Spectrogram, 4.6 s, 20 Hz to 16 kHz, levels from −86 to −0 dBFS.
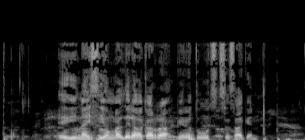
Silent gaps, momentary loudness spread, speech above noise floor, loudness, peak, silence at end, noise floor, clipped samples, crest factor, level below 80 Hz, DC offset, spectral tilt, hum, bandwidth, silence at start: none; 20 LU; 32 dB; -22 LUFS; -6 dBFS; 0.2 s; -54 dBFS; under 0.1%; 18 dB; -52 dBFS; under 0.1%; -5 dB/octave; none; 11.5 kHz; 0.05 s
